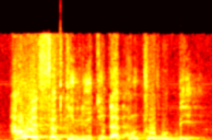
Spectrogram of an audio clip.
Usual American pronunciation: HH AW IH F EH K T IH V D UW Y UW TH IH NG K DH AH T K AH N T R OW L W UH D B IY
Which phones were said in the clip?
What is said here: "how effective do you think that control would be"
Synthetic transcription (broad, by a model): HH AW IH F EH K T IH V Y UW T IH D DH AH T K AH N T R OW L W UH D B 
